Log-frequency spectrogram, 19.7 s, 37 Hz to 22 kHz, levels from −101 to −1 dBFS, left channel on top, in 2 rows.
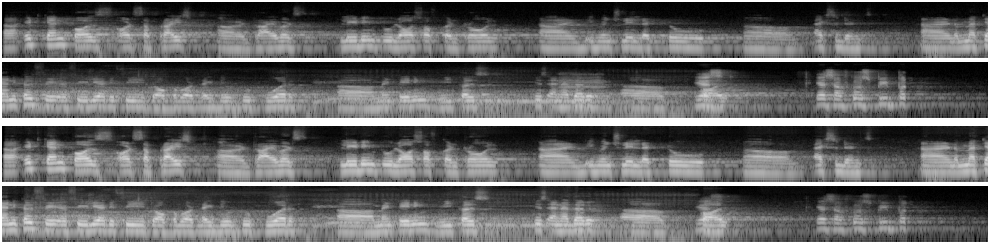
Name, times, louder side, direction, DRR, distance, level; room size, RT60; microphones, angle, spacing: voice 1, 0.0-1.9 2.1-3.0 3.4-5.0 5.4-7.1 7.4-8.6 9.2-12.8 13.2-14.7 15.2-16.5 16.9-17.1, right 4 dB, 45° right, 0.4 m, -30 dB
sound 1, 10.1-16.8, right 1 dB, 75° right, 1.8 m, -44 dB
voice 2, 15.4-16.0 16.8-17.1 18.0-18.9, left 5 dB, 70° left, 0.5 m, -36 dB
28.0 x 13.0 x 8.9 m
head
